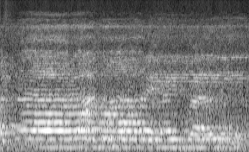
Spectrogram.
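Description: Priests' mantra chanting during a temple abhishekam, recited on a near-steady pitch with long held notes.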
